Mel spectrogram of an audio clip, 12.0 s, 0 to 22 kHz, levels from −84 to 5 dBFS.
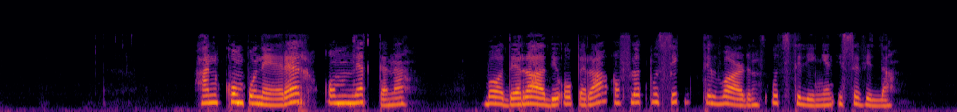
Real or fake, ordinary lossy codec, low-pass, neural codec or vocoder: fake; AAC, 32 kbps; 7.2 kHz; codec, 16 kHz, 16 kbps, FunCodec, trained on LibriTTS, 50 frames a second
